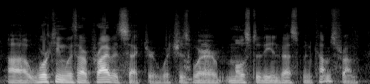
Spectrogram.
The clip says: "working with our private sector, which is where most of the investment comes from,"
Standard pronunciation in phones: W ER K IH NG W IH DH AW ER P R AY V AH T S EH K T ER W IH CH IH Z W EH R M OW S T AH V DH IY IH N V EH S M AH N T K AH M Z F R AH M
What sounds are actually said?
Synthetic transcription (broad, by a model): W ER K IH NG W IH DH AW ER P R AY V AH T S EH K T ER W IH CH IH Z W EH R M OW S T AH V DH IY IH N V EH S M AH N K AH M Z F R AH M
